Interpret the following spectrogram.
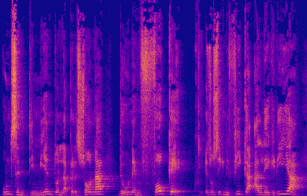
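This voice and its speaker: A man, a rabbi giving an earnest sermon to his congregation. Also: on the high side. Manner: earnest, addressing the congregation directly. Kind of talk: sermon with storytelling. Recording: echoey room.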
